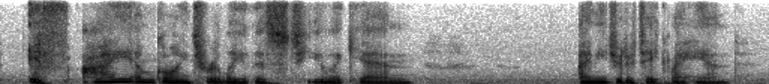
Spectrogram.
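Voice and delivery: hushed half whisper, only partly voiced. Voicing a character telling a companion about a vision: half whispering. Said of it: "half whispering now".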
